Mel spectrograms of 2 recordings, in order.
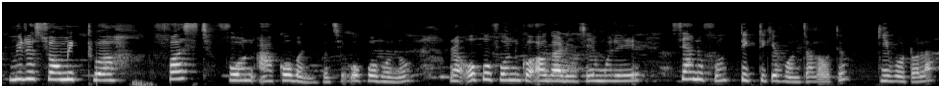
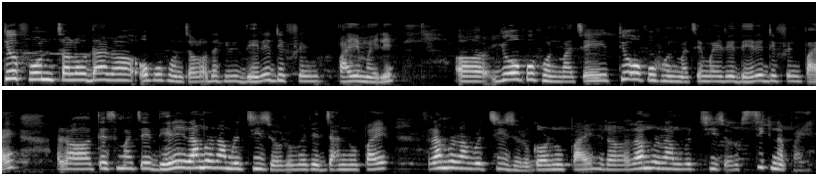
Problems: background sounds at intervals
